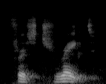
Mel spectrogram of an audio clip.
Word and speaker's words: frustrate: pronounce frustrate as frustrate in Nigerian English omitting the r instead of saying frustrate you hear them say frustrate frate frustrate that's wrong so it should be frustrate frustrate although in American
